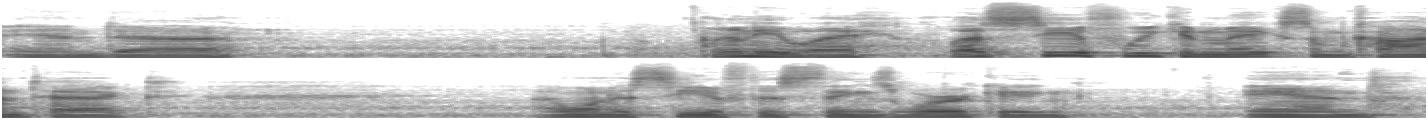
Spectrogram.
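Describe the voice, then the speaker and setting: A man's voice: medium pitch, a little hiss or hum. A middle-aged American man chatting casually and nostalgically, in a rambling show-and-tell style. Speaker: hobbyist vlogger showing a CB radio.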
